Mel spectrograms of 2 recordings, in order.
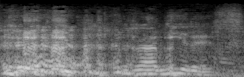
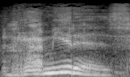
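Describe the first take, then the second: First: The name is said with a Spanish-style pronunciation. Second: The name is said with an English-style pronunciation. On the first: The speaker calls it right. "say it regular" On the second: The speaker calls it wrong.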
